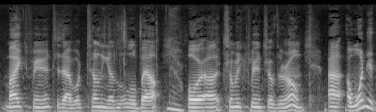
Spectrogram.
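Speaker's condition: Hemorrhagic stroke, hemorrhagic, basal ganglia

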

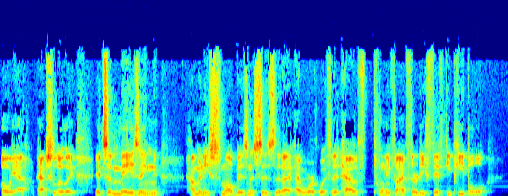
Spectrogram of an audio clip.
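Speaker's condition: No condition

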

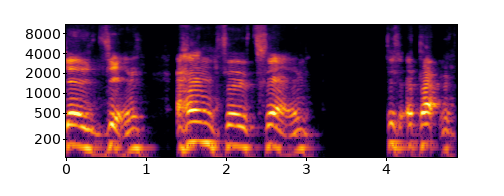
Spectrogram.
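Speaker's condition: Dystonia; affects speech and hands

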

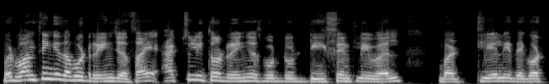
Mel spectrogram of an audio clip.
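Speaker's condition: No condition

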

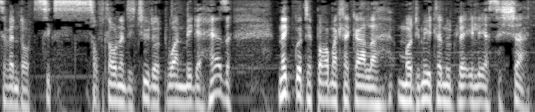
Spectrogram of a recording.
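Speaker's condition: No condition

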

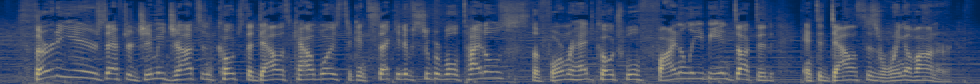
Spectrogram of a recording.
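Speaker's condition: No condition

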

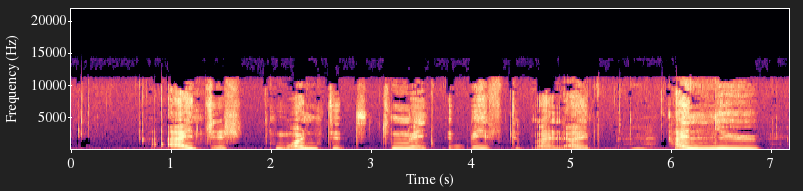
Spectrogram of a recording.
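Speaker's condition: Cerebral palsy; never talking

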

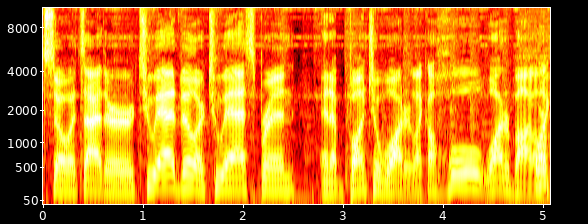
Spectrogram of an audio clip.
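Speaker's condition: No condition

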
